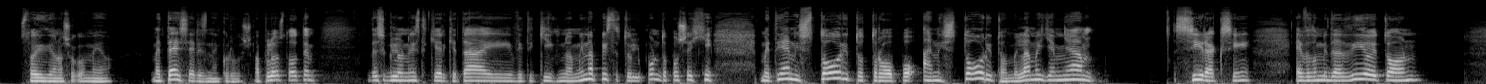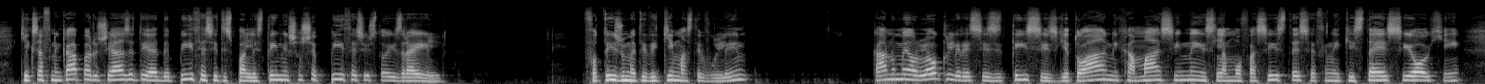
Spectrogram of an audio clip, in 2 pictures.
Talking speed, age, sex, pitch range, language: 120 wpm, 20-39, female, 170-210 Hz, Greek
